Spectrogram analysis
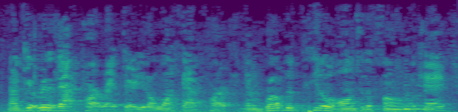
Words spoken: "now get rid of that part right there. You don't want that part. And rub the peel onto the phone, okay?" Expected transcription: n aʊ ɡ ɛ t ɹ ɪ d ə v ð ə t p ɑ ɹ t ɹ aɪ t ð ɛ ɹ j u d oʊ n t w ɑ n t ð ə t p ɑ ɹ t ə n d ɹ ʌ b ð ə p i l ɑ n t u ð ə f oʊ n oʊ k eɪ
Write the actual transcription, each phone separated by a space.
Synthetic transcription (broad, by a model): n aʊ ɡ ɛ t ɹ ɪ d ə v ð ə t p ɑ ɹ t ɹ aɪ t ð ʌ ɹ j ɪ d oʊ n t w ɑ n ð ə t p ɑ ɹ t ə n ɹ ʌ b ð ə p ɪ l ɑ n t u ð ə f oʊ n oʊ k eɪ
